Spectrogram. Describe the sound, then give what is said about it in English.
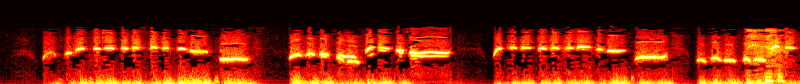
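A man whistles a bright, wandering tune in several phrases separated by short pauses, with steady tones and quick runs of notes. “I'll just stand here and whistle to myself.”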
